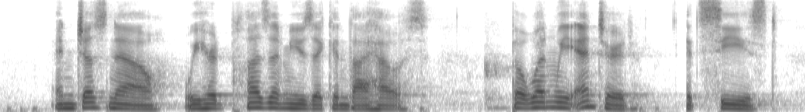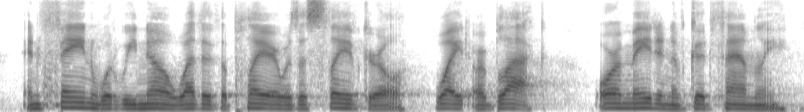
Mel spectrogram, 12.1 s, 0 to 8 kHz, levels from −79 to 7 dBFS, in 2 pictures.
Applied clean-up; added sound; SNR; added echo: none; none; none; none.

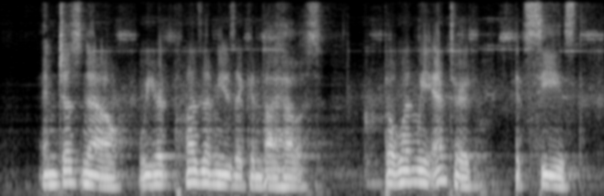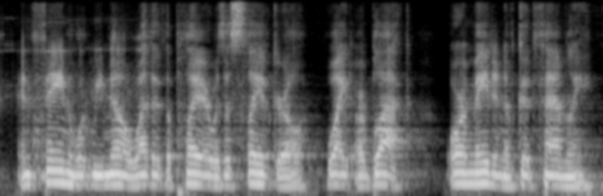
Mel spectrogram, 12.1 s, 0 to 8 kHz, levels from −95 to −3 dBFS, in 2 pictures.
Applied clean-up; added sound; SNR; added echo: neural separator model SepFormer DNS4.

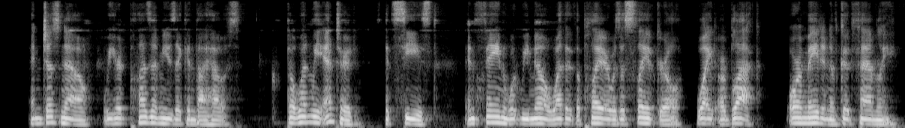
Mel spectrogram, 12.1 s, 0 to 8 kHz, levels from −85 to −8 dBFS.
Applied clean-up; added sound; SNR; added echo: neural mask model DeepFilterNet 3.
